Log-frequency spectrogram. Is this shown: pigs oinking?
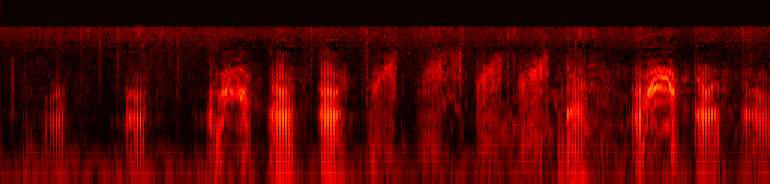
yes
